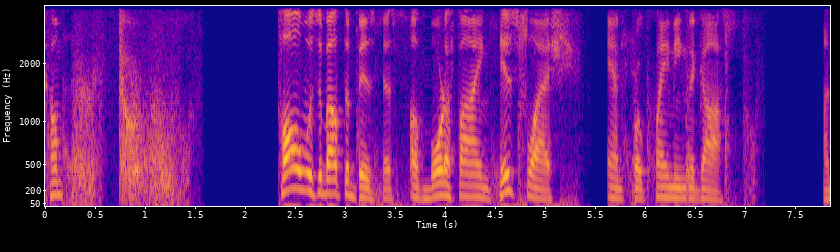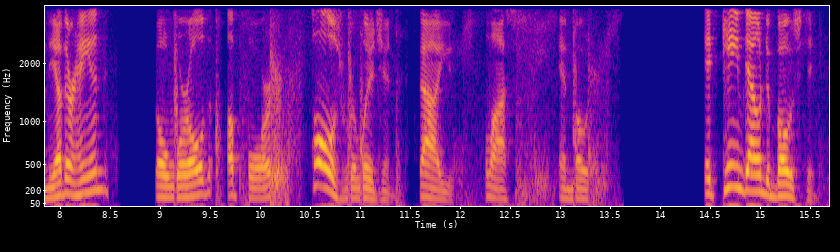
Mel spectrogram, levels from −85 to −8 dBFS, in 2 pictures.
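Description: The sender's voice detector likely kept toggling transmission on and off between 0.02 and 2.36 s, 3.11 and 7.79 s, and 8.48 and 14.63 s, substituting comfort noise for about 2.2, 2.2 and 3.5 s of speech respectively. The result is chopped-up speech: quiet syllables and word edges vanish into a flat hiss.

At 15.41 s the detector likely misjudged a quiet stretch as background and stopped sending. This sound dropped by the voice detector removes about 50 ms of speech, replaced for 60 ms by steady noise, before the signal returns.

From 15.41 s to the end at 15.69 s, discontinuous transmission likely left the receiver generating comfort noise in place of the background. For about 170 ms the natural ambience gives way to a smooth, featureless hiss, all of it capped at 4 kHz by the mu-law telephone codec.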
